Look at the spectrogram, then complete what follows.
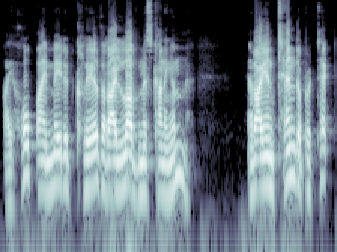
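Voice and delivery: loud, indignant scolding; angry rebuke. Acted. Edgar to the eavesdropping secretary, loud and angry. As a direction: tell the snoop off and defend her.

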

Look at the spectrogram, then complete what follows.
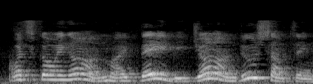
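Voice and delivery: mother pleading, voice rising in alarm; shrill panicked mother. A narrator's reading. Mother begs John to help her baby, panicking. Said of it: "My mother's shrill voice".

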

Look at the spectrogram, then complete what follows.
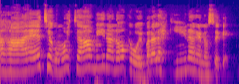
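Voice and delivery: put-on Barranquilla coastal Colombian accent, bright and lilting; acento costeño. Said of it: "ese acento a mí me sale perfecto". (acento costeño de Barranquilla)

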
